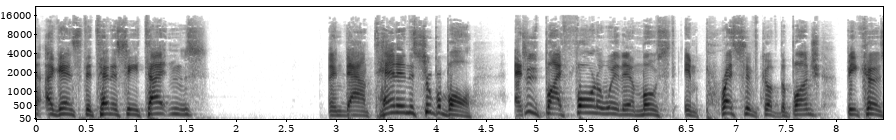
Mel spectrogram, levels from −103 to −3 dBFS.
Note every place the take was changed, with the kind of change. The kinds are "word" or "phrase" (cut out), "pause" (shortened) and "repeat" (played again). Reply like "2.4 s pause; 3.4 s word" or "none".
4.9 s word; 7.2 s word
